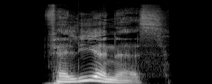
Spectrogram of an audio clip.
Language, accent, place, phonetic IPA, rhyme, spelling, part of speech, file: German, Germany, Berlin, [fɛɐ̯ˈliːənəs], -iːənəs, verliehenes, adjective, De-verliehenes.ogg
- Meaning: strong/mixed nominative/accusative neuter singular of verliehen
